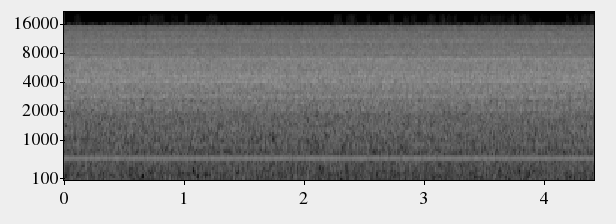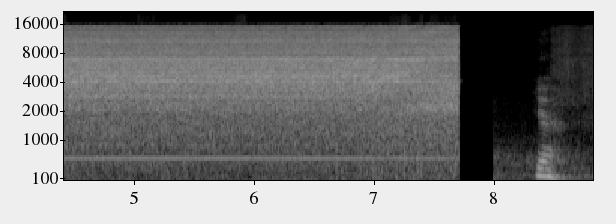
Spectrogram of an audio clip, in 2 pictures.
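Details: Multipro ESP99HP electric spray gun after replacing the standard bearing with a better one: steady high airy hiss and constant hum, no grinding or rattle, then shuts off; runs faster, about 110 dB before, slightly louder now.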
